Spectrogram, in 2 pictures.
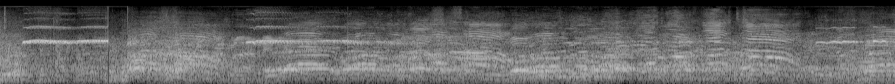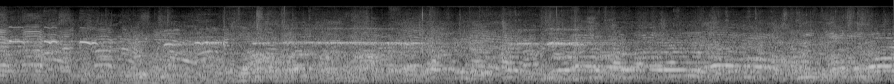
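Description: A large crowd of men and women chatters and chants loudly outdoors.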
